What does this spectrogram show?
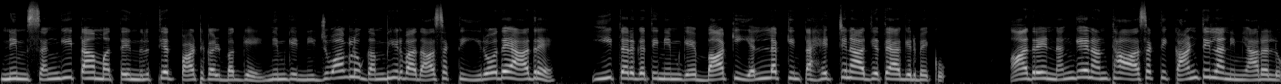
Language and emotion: Kannada, angry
